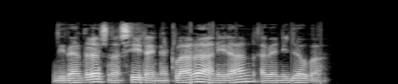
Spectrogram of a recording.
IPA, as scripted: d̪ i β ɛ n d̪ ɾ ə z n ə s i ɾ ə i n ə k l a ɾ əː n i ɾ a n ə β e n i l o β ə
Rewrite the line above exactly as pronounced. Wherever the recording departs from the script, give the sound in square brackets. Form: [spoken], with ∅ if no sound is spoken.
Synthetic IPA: d̪ i β ɛ n d̪ ɾ ə z n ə s i ɾ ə i n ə k l a ɾ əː n i ɾ a n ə β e n i [ʎ] o β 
